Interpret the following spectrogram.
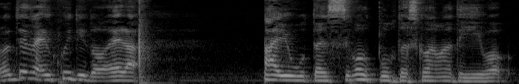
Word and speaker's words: Paiutes: con un punto esclamativo, Paiutes o Piutes? Non sono sicuro della pronuncia, credo Paiutes, ma non ci scommetterei la vita, non sono andato su Google per controllare la pronuncia esatta, ma in ogni caso, è di poca importanza.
